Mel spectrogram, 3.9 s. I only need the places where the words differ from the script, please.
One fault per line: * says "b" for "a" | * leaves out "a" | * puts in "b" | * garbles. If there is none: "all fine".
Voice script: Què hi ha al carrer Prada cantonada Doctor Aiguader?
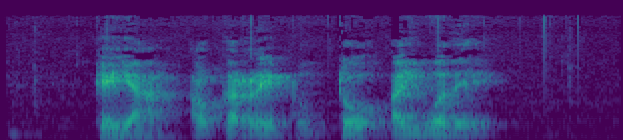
* leaves out "Prada cantonada"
